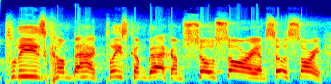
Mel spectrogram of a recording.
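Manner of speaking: put-on high, loud, begging voice of a small boy; child pleading. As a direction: relive the child begging at the door. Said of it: "I was pleading to my mom".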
